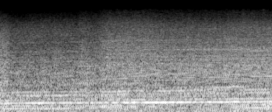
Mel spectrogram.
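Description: Onboard a late model race car at Stafford, a loud steady engine drone with a sustained tonal whine, close and constant, with no pauses or voices.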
